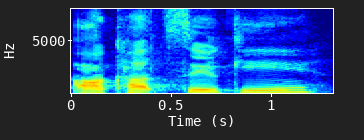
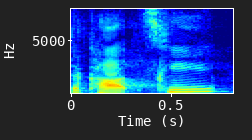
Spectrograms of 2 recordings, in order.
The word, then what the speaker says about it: Akatsuki: And one time as I was watching it, he kept calling it the Akatsuki, you know, cuz men just feel like they know everything. Uhhuh. And I was like, "What did you say?" Um, it's pronounced a katsky.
